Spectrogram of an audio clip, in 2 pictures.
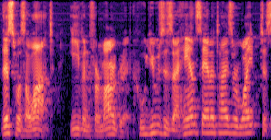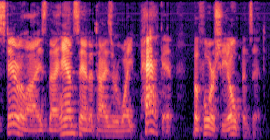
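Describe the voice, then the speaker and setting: A man's voice: medium pitch, lively intonation, moderate pace, hardly any pauses, fairly bright tone. A man reading a children's story aloud as a teacher would, expressively, stressing and drawing out words. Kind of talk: animated children's read-aloud narration. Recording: dull, lo-fi sound.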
